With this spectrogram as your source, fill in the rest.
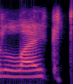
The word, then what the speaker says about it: liked: So it's I liked it. I liked it. It's more like a tit. Liked it.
